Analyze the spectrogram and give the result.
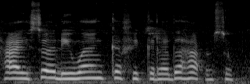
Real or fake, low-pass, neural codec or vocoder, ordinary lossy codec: real; none; none; none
